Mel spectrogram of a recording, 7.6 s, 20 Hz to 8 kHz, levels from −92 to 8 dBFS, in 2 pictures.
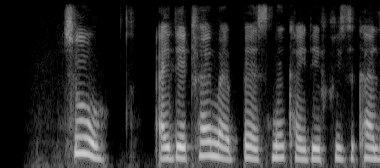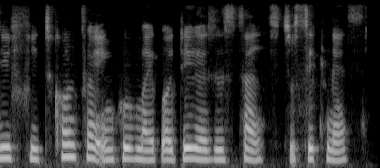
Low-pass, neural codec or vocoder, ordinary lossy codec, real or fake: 7.2 kHz; codec, 16 kHz, 4 kbps, FunCodec, trained on Chinese and English, 50 frames a second; none; fake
